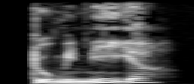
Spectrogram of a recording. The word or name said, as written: DOMINEREDES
